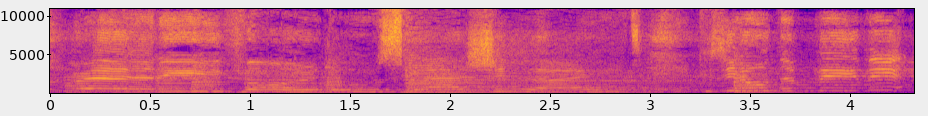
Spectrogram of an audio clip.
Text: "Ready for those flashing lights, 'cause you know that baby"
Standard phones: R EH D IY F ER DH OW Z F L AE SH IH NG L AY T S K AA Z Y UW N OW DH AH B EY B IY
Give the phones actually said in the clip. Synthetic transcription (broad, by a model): R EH D IY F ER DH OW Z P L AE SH IH NG L AY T K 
